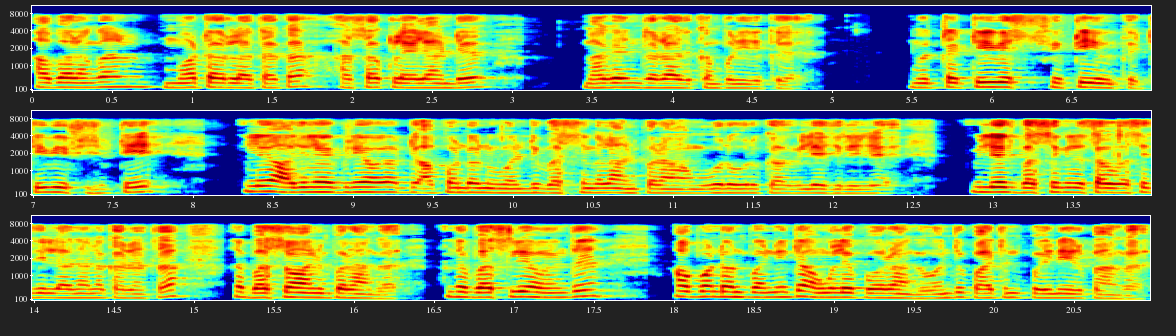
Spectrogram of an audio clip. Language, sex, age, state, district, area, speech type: Tamil, male, 30-45, Tamil Nadu, Krishnagiri, rural, spontaneous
